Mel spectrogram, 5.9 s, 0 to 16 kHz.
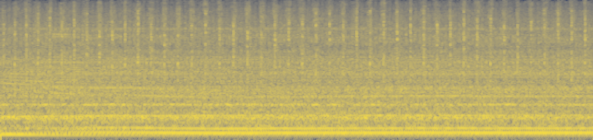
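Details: High-mileage 2002 Ford Mustang 3.8 V6, cold start before oil change and Liqui-Moly flush: fast light ticking over steady idle, fades after about 30 seconds; owner suspects exhaust manifold leak, possibly valves.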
